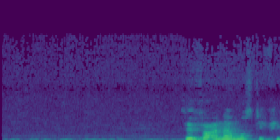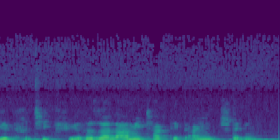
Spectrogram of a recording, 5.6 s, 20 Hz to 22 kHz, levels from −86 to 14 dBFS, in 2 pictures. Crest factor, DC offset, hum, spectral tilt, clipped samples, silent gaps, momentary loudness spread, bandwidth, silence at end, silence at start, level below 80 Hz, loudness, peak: 18 dB; under 0.1%; none; -8.5 dB/octave; under 0.1%; none; 10 LU; 16 kHz; 0 s; 0.05 s; -40 dBFS; -26 LUFS; -8 dBFS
